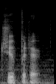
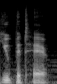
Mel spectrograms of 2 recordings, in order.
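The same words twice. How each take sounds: First: The word begins with a J sound. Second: The word begins with a Y sound. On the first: The speaker calls it wrong. "not Jupiter, because there's no J sound in Latin" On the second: The speaker calls it right. "it um would have been Jupiter"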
